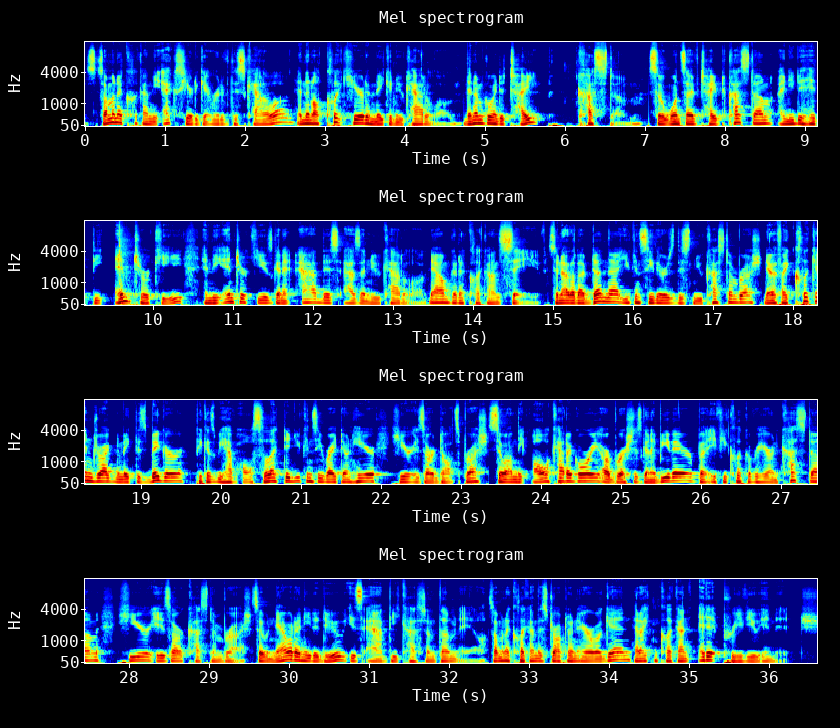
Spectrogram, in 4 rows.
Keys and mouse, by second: 17.9-19.2 drag, 26.9 click, 31.7 shift+middle click, 33.1-36.6 drag.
